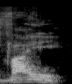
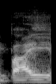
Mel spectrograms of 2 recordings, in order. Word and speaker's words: Valle: He was like, "It's Valle. You're no Spanish. You can't say Bailly."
